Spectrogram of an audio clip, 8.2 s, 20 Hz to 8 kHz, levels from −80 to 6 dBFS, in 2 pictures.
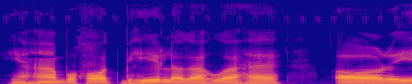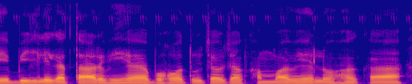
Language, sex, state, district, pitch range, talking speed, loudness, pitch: Hindi, male, Bihar, Muzaffarpur, 125-135 Hz, 155 wpm, -16 LUFS, 130 Hz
